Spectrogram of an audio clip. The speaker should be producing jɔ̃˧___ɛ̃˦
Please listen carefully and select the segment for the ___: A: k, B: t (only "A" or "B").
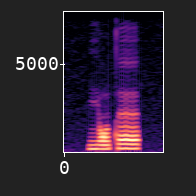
B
